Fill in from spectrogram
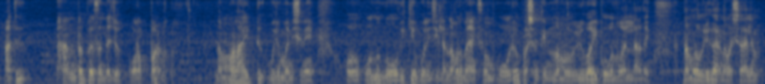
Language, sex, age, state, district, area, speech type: Malayalam, male, 30-45, Kerala, Kollam, rural, spontaneous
